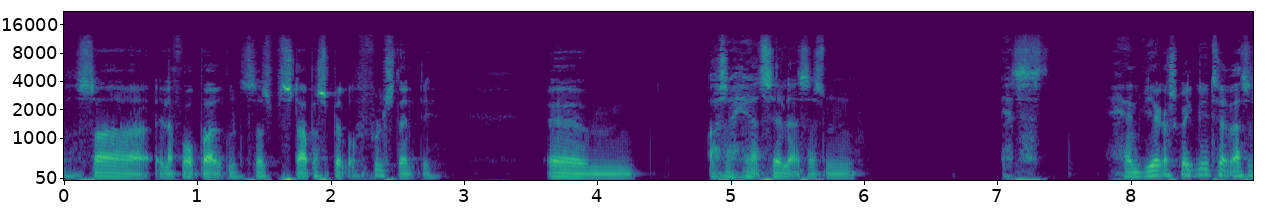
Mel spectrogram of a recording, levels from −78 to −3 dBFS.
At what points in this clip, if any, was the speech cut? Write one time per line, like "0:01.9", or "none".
none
